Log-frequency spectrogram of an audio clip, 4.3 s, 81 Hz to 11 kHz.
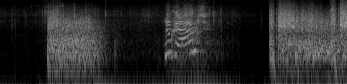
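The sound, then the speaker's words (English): Three loud, booming gunshots fired at grouse during a grouse shoot on the morning of August 12th, each ringing out briefly before fading, with a man shouting a quick warning between the second and third blasts. “Then on the morning of August the 12th, we get out our guns and we see how many of them we can kill.”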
